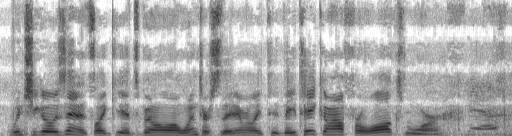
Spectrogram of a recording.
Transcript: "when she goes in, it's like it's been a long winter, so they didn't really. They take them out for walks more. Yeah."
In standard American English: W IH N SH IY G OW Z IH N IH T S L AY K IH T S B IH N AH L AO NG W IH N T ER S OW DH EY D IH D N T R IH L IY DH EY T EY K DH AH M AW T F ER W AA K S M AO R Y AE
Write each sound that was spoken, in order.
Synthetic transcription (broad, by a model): W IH N SH IY G OW Z IH N IH T S L AY K IH T S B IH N AH L AO NG W IH N T ER S OW DH EY D IH D N T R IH L IY DH EY T EY K DH AH M AW T F ER W AA K S M AO R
